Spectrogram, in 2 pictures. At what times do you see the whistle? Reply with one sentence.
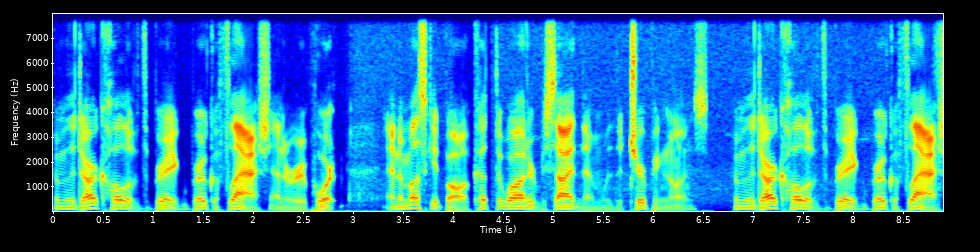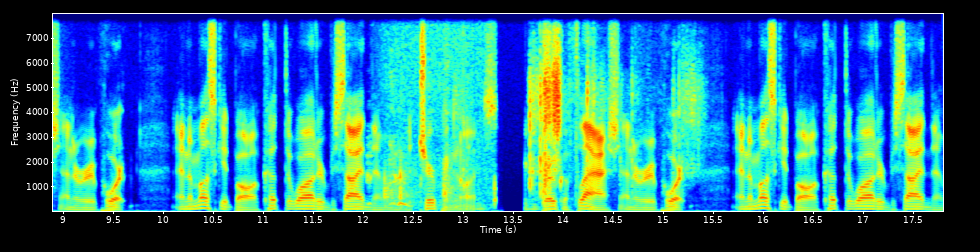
You can't hear the whistle here.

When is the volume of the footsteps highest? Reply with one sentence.
The loudest moment of the footsteps is at 14 seconds.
